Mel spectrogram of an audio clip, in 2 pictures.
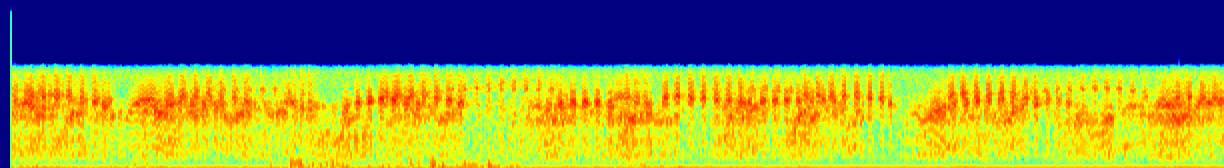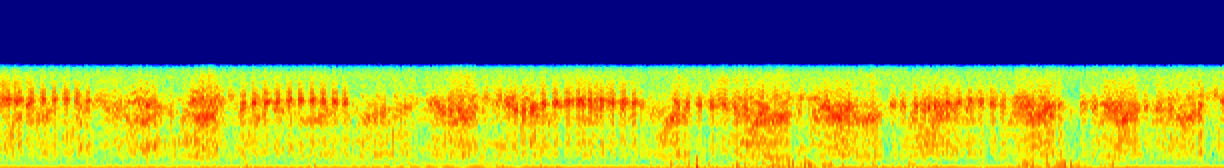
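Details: Frog chorus of many overlapping croaking calls, dense and continuous, rattling pulses stacked through the mid range with no pauses across the whole stretch.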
